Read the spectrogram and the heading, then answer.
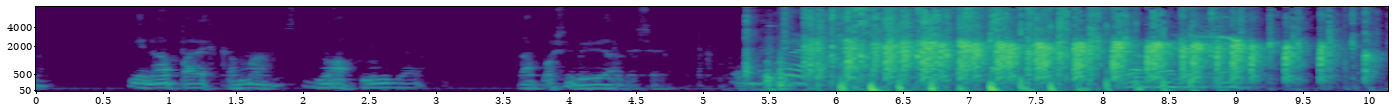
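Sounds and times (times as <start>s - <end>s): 
speech: 0.7s - 3.0s, 3.6s - 7.6s, 8.2s - 9.1s
audience applause: 5.3s - 10.1s.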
